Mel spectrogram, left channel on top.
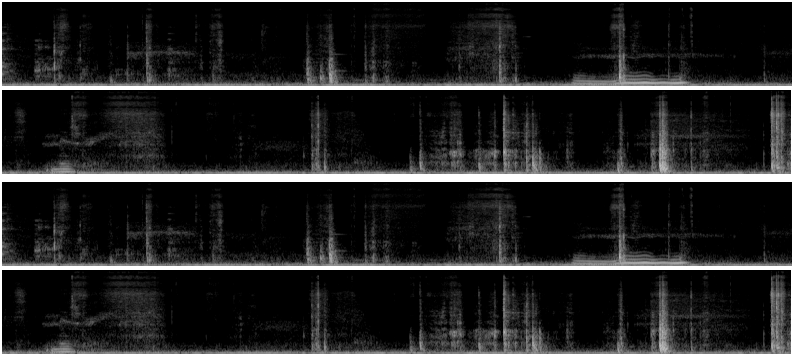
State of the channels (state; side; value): identical; both; correlation 1.00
